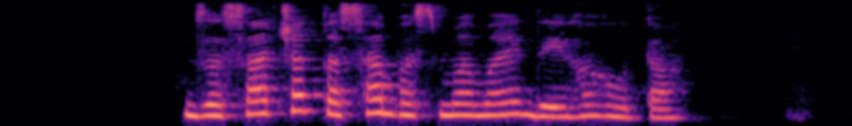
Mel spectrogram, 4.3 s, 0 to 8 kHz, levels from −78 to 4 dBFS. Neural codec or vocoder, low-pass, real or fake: none; 7.2 kHz; real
